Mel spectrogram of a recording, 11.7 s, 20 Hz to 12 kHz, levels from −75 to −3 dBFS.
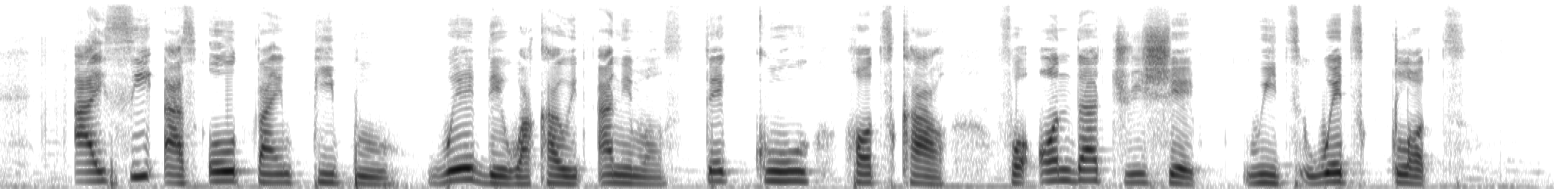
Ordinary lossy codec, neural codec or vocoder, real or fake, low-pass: none; none; real; 10.8 kHz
